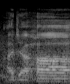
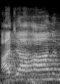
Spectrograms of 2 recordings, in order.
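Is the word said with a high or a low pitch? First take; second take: low; high. First: The word is said without a raised pitch. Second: The word is said with a raised pitch.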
